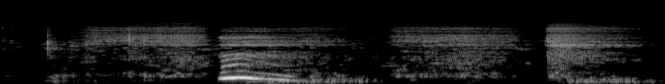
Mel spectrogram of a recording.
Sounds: Sigh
